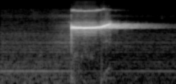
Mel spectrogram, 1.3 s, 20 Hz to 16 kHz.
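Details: Marshall JCM 2000 TSL 602 60 W 2x12 combo with presence on 10: a sudden piercing whistle near five kilohertz bursts in, holds, then fades, suspected amplifier oscillation.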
